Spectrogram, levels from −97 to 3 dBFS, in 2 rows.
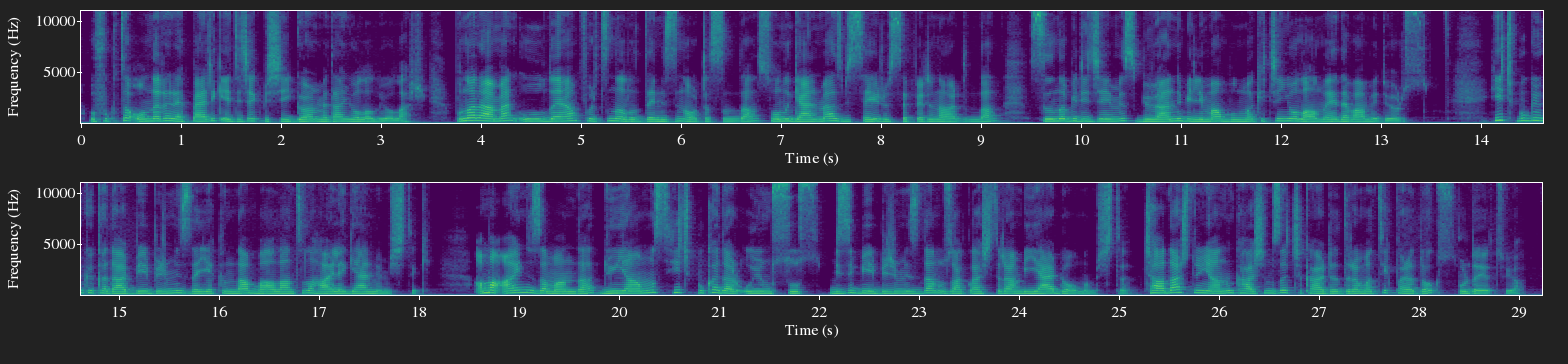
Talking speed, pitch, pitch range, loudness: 125 wpm, 200 Hz, 185-220 Hz, -27 LUFS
